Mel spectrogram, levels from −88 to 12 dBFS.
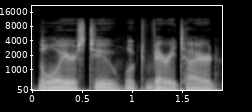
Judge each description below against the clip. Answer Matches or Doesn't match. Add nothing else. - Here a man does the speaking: Matches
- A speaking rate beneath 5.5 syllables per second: Doesn't match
